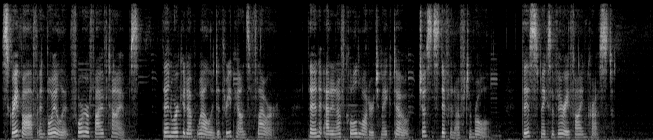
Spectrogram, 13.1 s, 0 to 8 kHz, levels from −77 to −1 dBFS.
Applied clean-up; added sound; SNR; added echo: neural separator model SepFormer DNS4.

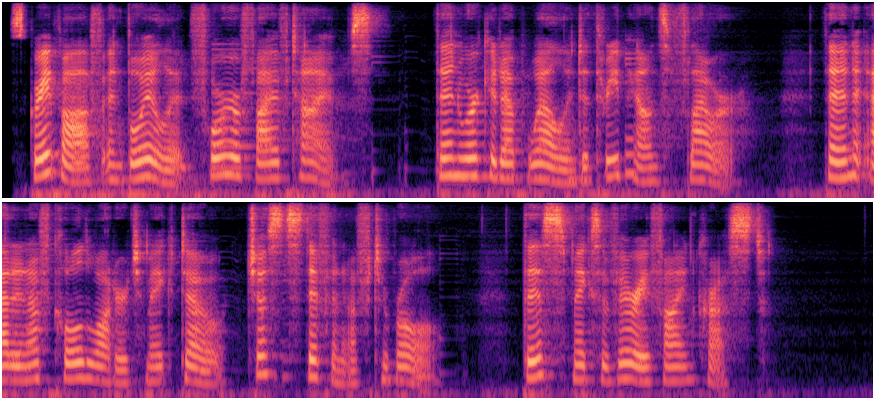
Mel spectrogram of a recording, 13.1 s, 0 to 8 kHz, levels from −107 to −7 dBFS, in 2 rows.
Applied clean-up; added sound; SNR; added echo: neural mask model DeepFilterNet 3.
